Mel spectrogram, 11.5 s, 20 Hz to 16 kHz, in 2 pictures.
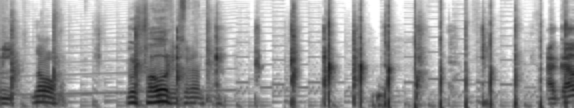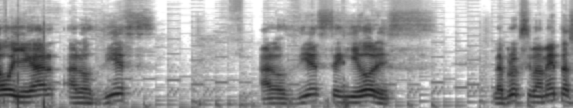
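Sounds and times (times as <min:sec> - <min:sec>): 
hands clapping: 0:00.0 - 0:00.7, 0:01.3 - 0:06.2
speech: 0:00.0 - 0:02.2, 0:05.5 - 0:07.2, 0:08.4 - 0:09.8, 0:10.6 - 0:11.4.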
